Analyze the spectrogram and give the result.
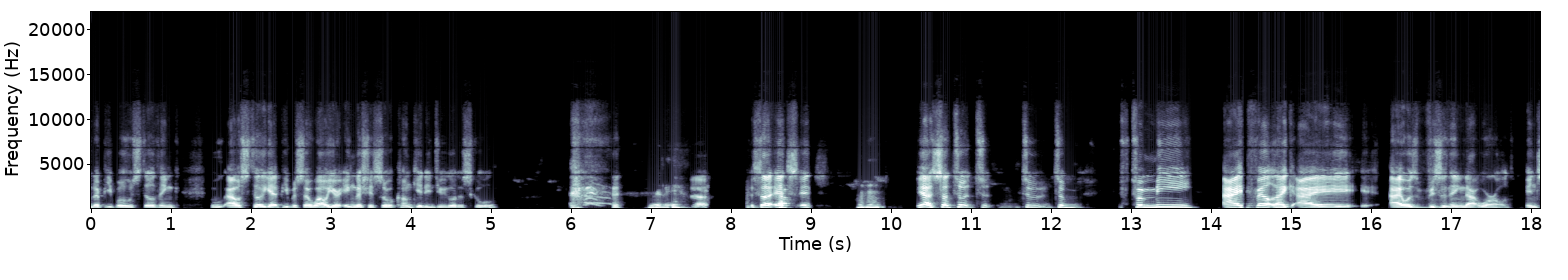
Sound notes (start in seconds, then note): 6.0 laughs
